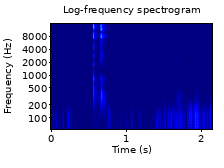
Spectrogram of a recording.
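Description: Computer mouse button clicked: two short sharp clicks close together, choosing 'Set Key' from a right-click menu to keyframe a value.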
